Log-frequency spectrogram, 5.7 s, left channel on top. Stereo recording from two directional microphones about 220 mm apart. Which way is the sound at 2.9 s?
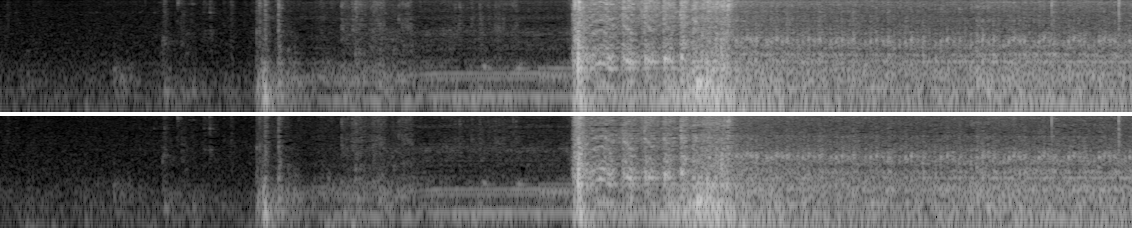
50° left (ahead or behind).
